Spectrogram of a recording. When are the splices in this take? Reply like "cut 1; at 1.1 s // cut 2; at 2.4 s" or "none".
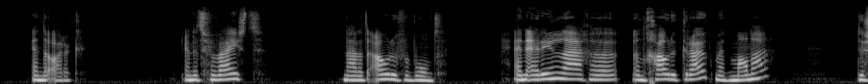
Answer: cut 1; at 1.8 s // cut 2; at 5.0 s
